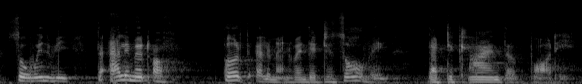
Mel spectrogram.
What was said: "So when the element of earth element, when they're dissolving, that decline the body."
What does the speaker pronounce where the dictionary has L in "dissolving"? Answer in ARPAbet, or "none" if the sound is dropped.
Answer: L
